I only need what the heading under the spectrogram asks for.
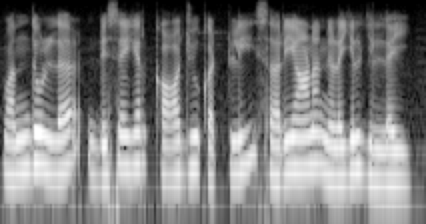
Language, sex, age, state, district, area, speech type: Tamil, female, 45-60, Tamil Nadu, Mayiladuthurai, urban, read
